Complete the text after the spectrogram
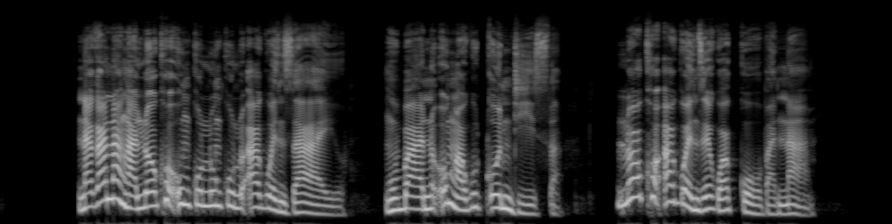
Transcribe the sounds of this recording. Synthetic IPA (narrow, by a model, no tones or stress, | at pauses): naɣanaŋalɔkʰɔʔuŋkʼuluŋkʼuluʔaɣwɛnd͡zʱaːjɔ | ŋuβaniʔɔŋaɣuǃondʱiːsa | lɔkʰɔʔaɣwɛnd͡zʱɛɣwaɡ̥ʱɔβana̰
